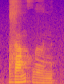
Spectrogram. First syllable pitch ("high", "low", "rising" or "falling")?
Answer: rising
